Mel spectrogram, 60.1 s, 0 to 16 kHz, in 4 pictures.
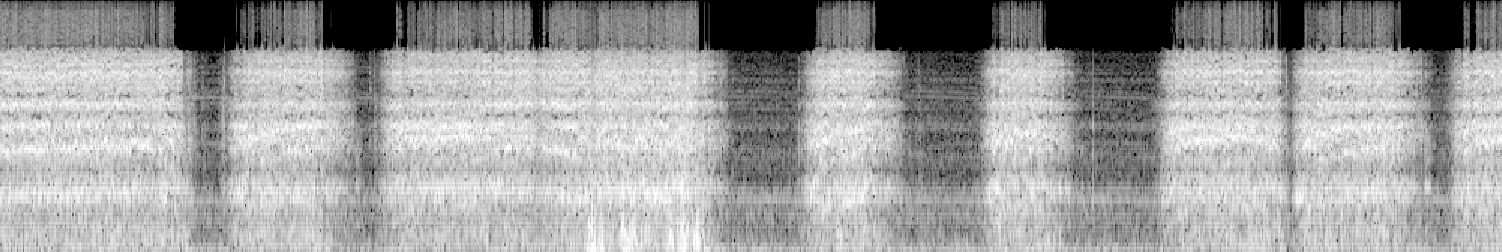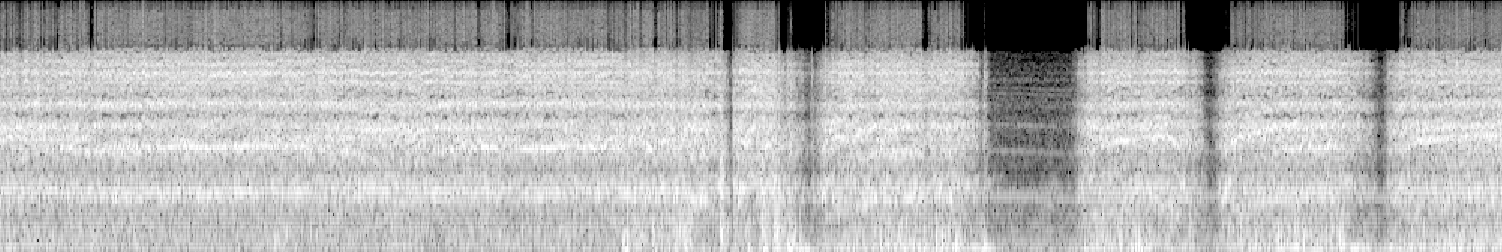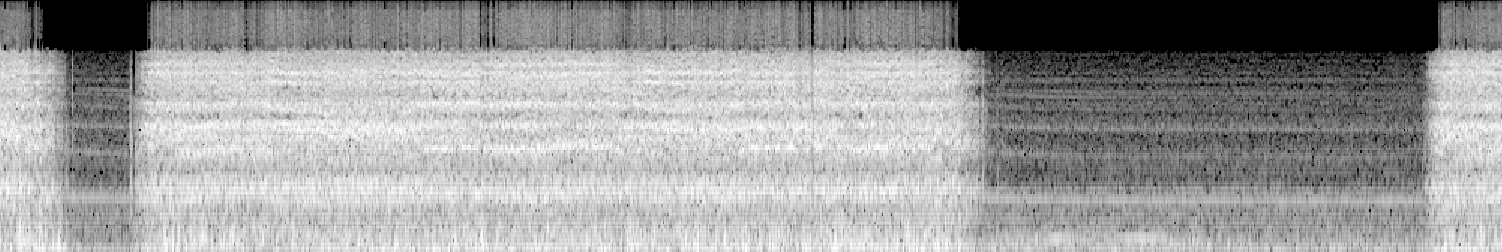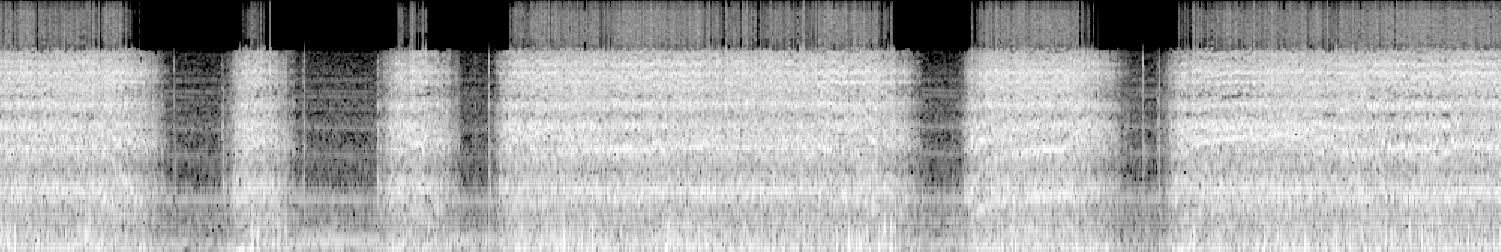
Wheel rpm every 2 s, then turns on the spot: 190, 90, 170, 110, 60, 50, 120, 140, 220, 220, 220, 140, 100, 110, 150, 90, 210, 220, 220, 190, 0, 0, 160, 50, 30, 190, 200, 120, 120, 210.
none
